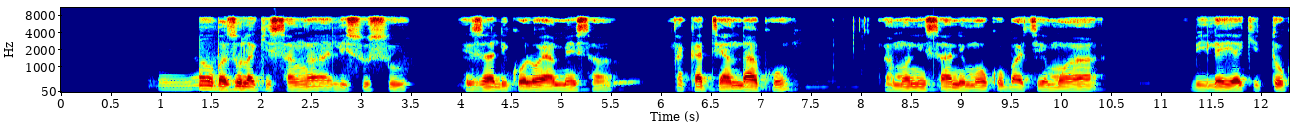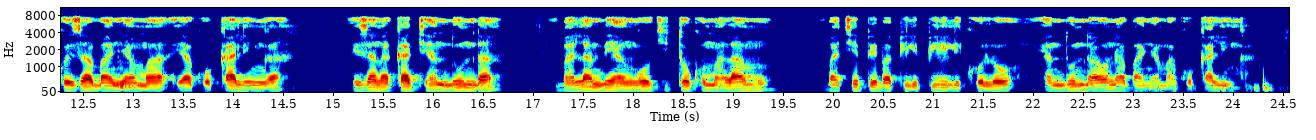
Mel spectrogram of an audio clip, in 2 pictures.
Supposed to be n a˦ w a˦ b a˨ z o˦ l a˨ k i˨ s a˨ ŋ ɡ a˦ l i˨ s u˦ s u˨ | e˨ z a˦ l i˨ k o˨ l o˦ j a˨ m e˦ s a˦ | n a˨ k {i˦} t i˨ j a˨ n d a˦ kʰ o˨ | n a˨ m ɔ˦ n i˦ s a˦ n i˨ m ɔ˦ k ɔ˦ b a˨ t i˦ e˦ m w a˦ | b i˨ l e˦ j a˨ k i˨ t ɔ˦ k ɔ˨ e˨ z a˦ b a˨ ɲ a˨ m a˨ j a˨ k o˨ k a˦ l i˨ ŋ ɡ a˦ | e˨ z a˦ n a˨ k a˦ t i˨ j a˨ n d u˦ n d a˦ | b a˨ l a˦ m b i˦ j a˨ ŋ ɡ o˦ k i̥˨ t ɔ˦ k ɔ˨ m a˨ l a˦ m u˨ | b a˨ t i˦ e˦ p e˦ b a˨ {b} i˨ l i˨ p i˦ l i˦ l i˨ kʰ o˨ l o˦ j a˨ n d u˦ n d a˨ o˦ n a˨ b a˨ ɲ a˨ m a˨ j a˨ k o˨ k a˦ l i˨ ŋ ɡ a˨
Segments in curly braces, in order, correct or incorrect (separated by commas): incorrect, incorrect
